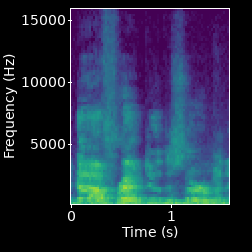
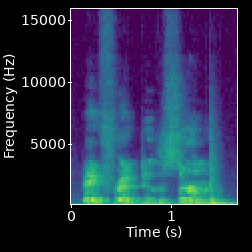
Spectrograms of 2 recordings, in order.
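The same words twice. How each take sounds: First: Much higher, louder, pushier call; insist, shouting him back onto the stage; insistent crowd shout. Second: Higher, louder shout from the crowd; audience member calling out. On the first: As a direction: crowd member demanding the sermon again. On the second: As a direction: yell across the hall, egging him on. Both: Retold or imitated. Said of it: "somebody in the audience would say".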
